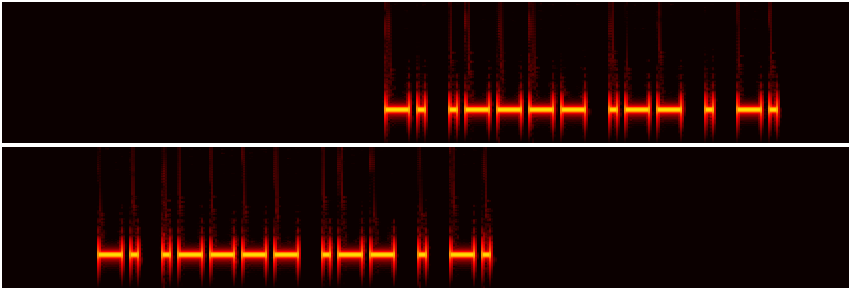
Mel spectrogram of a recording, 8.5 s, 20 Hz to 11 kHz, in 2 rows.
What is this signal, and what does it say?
Morse code, heard as a keyed tone, about 32 wpm, 700 Hz. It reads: N1WEN N1WEN
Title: USA Call Signs - 5 Characters - Repeated 2x - 30wpm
